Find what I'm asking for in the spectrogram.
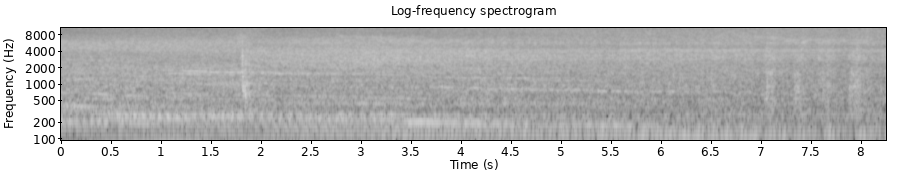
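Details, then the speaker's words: Audi R8 with an injector-circuit misfire fault, started after swapping injectors 1↔2 and 3↔4 to test whether the fault moves: loud, uneven, lumpy stumbling idle that sounds rubbish; sounds like a cylinder misfiring. "Well, it sounds rubbish."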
